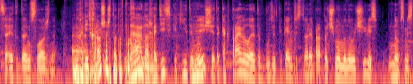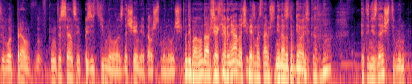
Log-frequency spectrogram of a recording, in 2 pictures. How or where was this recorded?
busy venue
